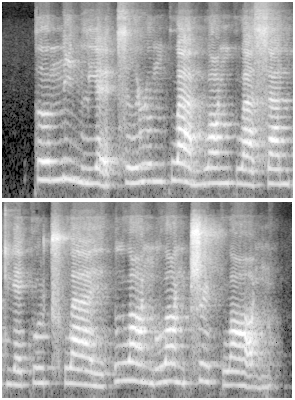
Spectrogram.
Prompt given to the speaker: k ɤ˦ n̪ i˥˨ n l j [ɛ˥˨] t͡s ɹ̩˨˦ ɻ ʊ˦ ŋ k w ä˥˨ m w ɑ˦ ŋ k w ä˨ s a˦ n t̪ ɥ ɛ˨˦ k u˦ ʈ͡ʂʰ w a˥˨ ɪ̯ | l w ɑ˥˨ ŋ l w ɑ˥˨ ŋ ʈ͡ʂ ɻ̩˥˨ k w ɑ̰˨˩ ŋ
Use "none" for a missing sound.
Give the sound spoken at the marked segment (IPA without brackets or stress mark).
ɛ̰˨˩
